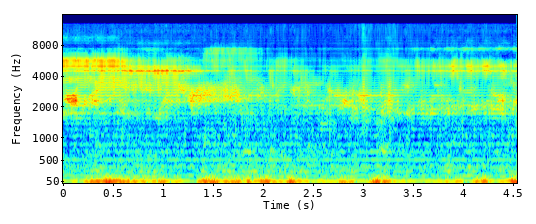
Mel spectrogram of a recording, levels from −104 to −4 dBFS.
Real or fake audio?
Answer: fake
